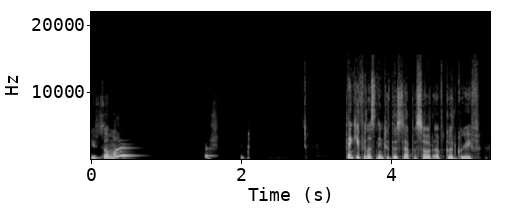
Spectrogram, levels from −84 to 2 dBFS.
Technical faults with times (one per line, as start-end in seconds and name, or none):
0.41-1.54 call audio freeze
